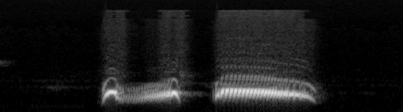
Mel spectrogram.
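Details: Decoy spotted dove, stimulated into cooing, in the 'giọng thổ' voice style: a short two-part phrase, a brief hiccuping note then a longer, even, hollow coo falling slightly at the end. No other sounds.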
